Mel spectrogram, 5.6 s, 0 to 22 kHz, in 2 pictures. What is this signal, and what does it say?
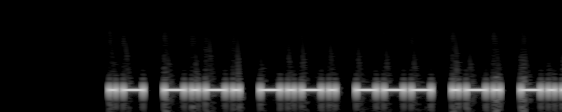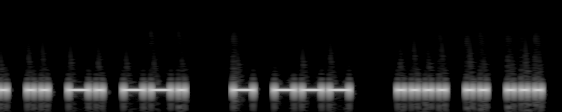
Morse code, heard as a keyed tone, about 34 wpm, 700 Hz. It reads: ACCORDING TO HIS
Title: Sentences from Top 1000 Words - Review Part 4 - 35wpm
